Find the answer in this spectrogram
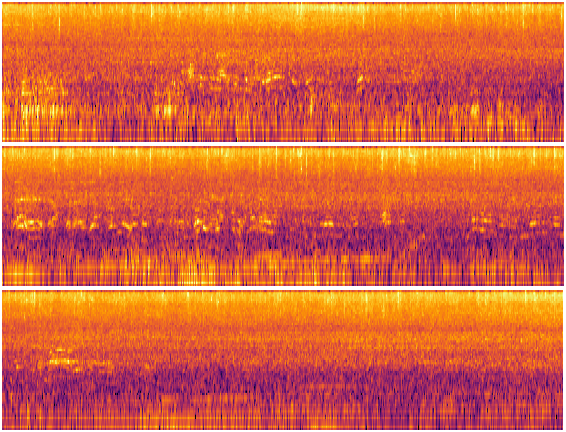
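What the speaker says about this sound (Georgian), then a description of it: "ძლიერი წვიმა ამ წუთებშიც" Heavy rain pours steadily over Tbilisi's Saburtalo district, with thunder rumbling low through a dense, continuous wash of falling water and drops striking surfaces, no talk heard.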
